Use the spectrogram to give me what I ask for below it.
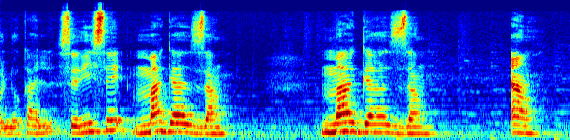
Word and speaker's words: magasin: Para decir la palabra comercio o local se dice magasin. Magasin. Un. La I con N se pronuncia un. Magasin. También la palabra mañana, por ejemplo, se dice matin.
